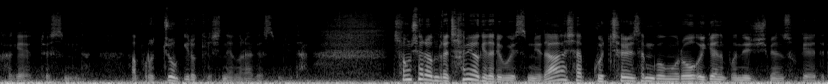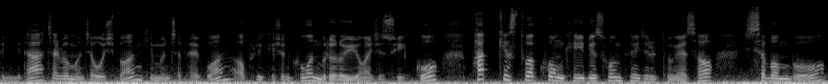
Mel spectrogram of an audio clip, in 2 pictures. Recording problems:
wind noise on the microphone; occasional gusts; 20 dB below the speech

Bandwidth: 15.5 kHz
